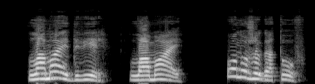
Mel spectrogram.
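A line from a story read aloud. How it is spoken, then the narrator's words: Urgent shouting. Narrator (Russian): Сообразив, что произошло, закричал хирург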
